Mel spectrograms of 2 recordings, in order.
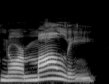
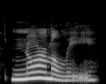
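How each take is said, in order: First: Normally stressed on MA, like nor-MA-lee; stress on second syllable. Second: Said in the usual way. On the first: Shown as a demonstration. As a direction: misplace the stress in normally onto the middle syllable. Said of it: "was pronounced normally".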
